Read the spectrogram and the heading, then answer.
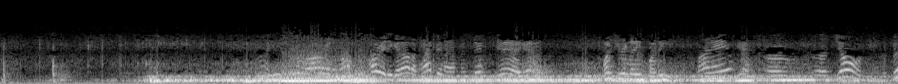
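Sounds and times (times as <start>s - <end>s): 
car engine starting and pulling away: 1.3s - 8.9s
speech: 4.0s - 8.9s.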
